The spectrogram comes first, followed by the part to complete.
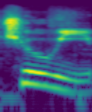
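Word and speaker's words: Tzuyu: Oh, it's pronounced Chewy.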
